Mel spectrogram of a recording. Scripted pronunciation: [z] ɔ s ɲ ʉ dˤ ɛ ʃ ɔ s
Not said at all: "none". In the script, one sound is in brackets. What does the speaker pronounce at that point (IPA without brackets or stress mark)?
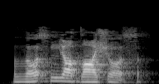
ð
